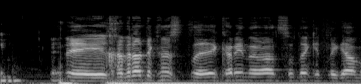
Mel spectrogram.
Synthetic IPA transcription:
χaveɾat̪akneset̪kaɾinoɾat̪sod̪eket̪leɡame

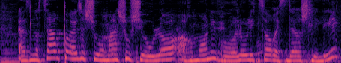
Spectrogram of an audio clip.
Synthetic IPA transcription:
aznot͡saʁpo̞ezeʃuːmaʃuʃeulo̞aʁmo̞niveualulit͡so̞ʁesdeʁʃlili

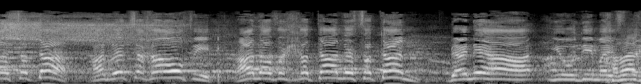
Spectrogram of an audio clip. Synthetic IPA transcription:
asat̪ahaʁet͡saχhaofiʕalhavaχiχat̪alesat̪an | beʕeneha | jeud̪imhai

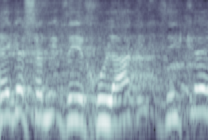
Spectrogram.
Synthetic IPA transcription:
eɡaʃanizejeχulak | zeikʁe

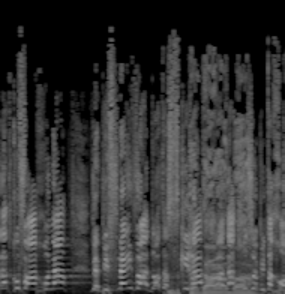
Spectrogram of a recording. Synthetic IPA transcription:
lat̪kufaːχʁo̞na | vebifnejvoado̞thaskiʁadaaaχuzvebitaχo

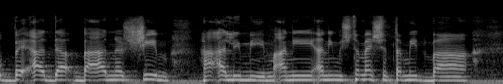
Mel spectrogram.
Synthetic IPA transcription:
beʔad̪abaanaʃim | haʔalimima̰nianimiʃt̪ameʃet̪ːamid̪ba

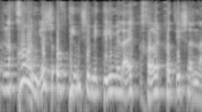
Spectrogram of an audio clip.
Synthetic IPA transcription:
naχo̞njeʃovdimʃemeɡiimelajeχaχʁejχat͡siʃana

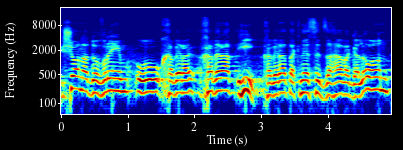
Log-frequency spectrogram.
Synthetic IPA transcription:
ʃo̞nad̪ovʁimhuχaveɾaχaveʁathiχaveʁat̪hakneset̪zaɦavaɡalʔo̞n

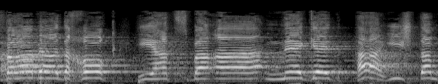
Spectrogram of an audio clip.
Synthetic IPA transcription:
baavead̪aχo̞k | hihat͡sbaʔaneɡed̪hahiʃt̪am

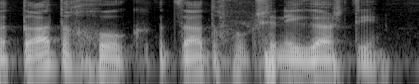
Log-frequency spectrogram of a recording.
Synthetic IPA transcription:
atʁat̪haχo̞kat͡sʁat̪aχo̞kʃeniɡaʃt̪ḭ

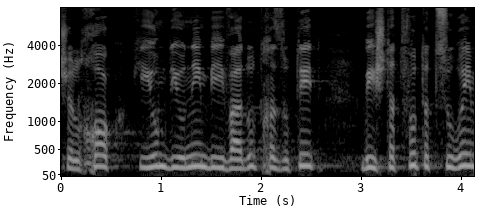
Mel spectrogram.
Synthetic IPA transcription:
ʃelχo̞kːijumd̪ijunimbeivaːdutχazut̪it̪ | beiʃtatfuthat͡suʁim

